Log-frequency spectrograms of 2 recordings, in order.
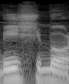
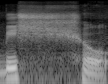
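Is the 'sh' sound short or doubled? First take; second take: short; doubled. First: The 'sh' sound is short. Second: The 'sh' sound is doubled. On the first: The speaker calls it wrong. "আমরা কি বলি বিশ্ব না" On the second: The speaker calls it right. "সংযুক্ত বর্ণের দ্বিত্ব উচ্চারিত হয়"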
